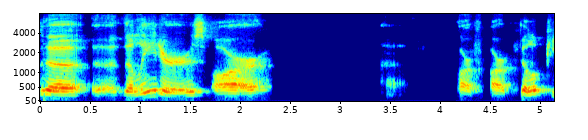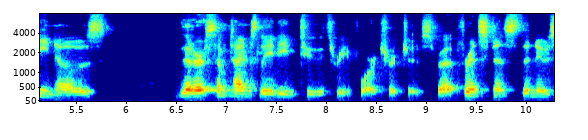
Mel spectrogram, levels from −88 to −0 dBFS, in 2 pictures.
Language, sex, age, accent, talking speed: English, male, 50-69, American, 130 wpm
